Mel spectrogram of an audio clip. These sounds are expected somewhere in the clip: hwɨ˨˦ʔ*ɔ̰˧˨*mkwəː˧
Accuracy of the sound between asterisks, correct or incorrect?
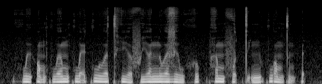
correct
